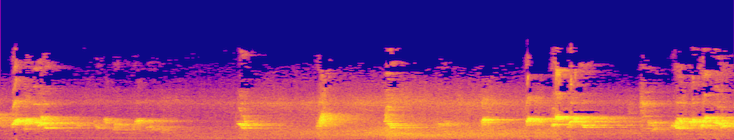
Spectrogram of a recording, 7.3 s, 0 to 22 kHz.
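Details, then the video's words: Red-whiskered bulbul song, said to be among the best of 2017: clear whistled phrases around two to four kilohertz, delivered in short bursts with pauses, some notes rising and a few sharp high chips in between. "Chim chào mào hót hay nhất năm 2017"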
